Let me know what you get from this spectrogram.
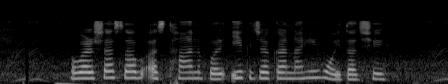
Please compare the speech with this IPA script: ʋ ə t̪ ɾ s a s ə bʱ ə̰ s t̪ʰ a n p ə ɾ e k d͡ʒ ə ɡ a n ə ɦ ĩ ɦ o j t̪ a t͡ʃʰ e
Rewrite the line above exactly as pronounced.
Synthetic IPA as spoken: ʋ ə ɾ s a s ə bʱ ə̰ s t̪ʰ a n p ə ɾ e k d͡ʒ ə ɡ a n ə ɦ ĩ ɦ o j t̪ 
